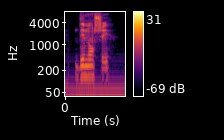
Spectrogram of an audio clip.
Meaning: 1. to take off the handle 2. to lose its handle 3. to go wrong 4. to get out of the channel 5. to shift
- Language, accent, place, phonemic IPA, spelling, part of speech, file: French, France, Lyon, /de.mɑ̃.ʃe/, démancher, verb, LL-Q150 (fra)-démancher.wav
